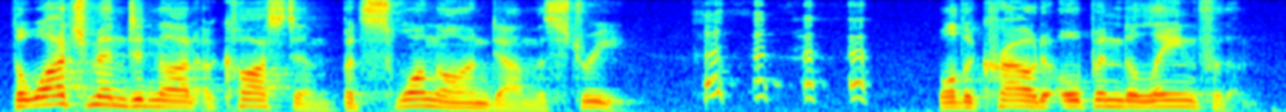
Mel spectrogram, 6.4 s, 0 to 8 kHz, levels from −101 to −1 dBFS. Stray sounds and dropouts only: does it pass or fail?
fail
